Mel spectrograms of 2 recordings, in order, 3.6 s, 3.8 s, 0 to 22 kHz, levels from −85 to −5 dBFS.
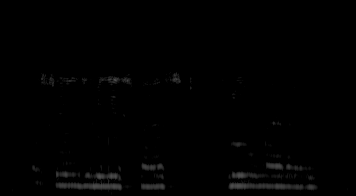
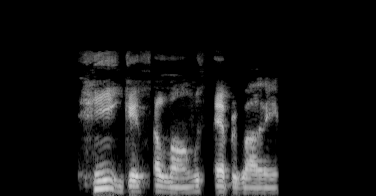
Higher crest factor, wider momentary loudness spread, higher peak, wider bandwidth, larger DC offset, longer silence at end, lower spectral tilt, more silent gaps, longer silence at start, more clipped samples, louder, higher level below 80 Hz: second, 18 dB vs 24 dB; second, 6 LU vs 9 LU; second, -50 dBFS vs -4 dBFS; about the same, 7.2 kHz vs 7.8 kHz; neither; second, 0.05 s vs 1 s; second, -3.5 dB/octave vs -5.5 dB/octave; first, 0.14-0.32 s, 1.34-1.40 s, 1.83-2.22 s, 3.20-3.46 s vs none; second, 0.1 s vs 0.8 s; neither; second, -66 LUFS vs -25 LUFS; second, under -90 dBFS vs -62 dBFS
